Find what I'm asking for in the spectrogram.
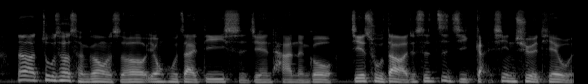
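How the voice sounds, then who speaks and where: Against a silent background in a very clean recording, a man speaks at a moderate pace in a medium pitch. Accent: Taiwanese. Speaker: podcast host. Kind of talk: casual chat. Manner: animated.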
